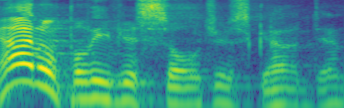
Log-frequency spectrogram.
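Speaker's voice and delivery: booming, very loud, wildly animated, swooping blustery bellow. Retelling a castmate's backstage impression of the director: imitating Matthew imitating Gene Saks. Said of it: "Matthew would walk around backstage before the show saying".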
